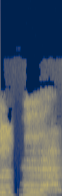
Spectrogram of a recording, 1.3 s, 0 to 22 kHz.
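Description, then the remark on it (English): A voice imitates the strained groan of a six-months-pregnant woman getting out of a chair: a short low grunt, a brief catch of breath, then a longer effortful moan that rises and holds before trailing off. Loud, with no other talking. “By the way, my wife is 6 months pregnant, and she can't get out of a chair without making some noise. And she doesn't even know she's making it. But she's constantly going, ugh.”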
